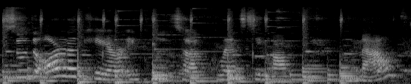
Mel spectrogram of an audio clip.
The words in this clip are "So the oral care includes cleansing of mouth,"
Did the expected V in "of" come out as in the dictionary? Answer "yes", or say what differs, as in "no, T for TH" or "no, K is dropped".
no, P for V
